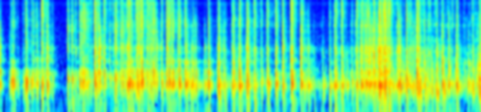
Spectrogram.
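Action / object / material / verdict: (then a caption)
tap / small plastic bin with fitted lid / plastic / none. A small hollow blue plastic bin with a fitted plastic lid is held against the body while fingertips press, snap and lift the lid. Fast, dense clicks, pops and taps come in quick bursts with a hollow, boxy mid-range tone, briefly stopping before starting again.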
